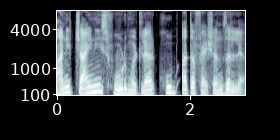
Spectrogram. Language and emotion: Goan Konkani, neutral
